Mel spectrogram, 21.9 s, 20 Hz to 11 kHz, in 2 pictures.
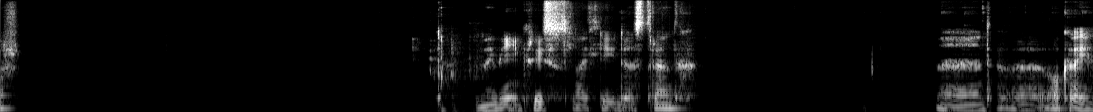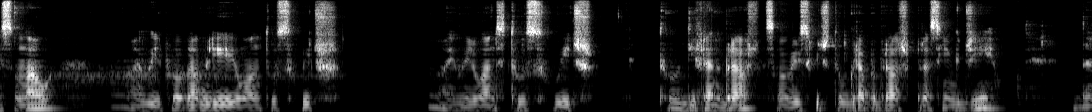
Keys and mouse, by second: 1.4 f, 1.7 click, 4.4 shift+f, 8.8 ctrl+z, 17.9 click, 17.9 middle click, 17.9 right click, 19.3 g, 21.7 f.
